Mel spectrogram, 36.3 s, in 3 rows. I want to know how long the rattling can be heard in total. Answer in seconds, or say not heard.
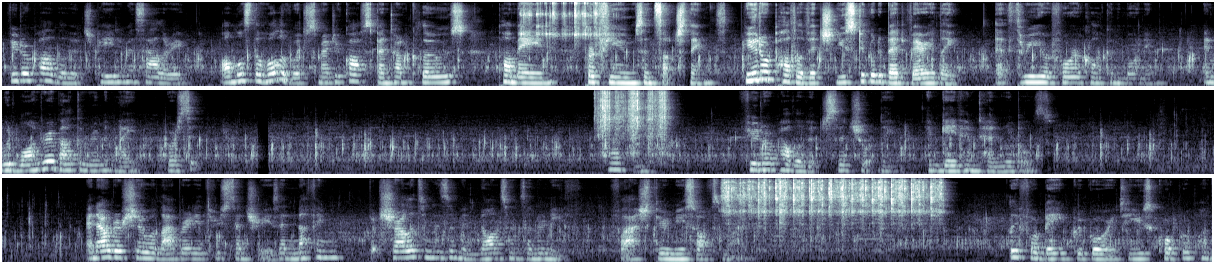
4 s.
